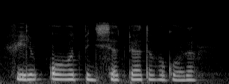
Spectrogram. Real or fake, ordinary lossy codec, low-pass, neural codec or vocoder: real; MP3, 64 kbps; 7.2 kHz; none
